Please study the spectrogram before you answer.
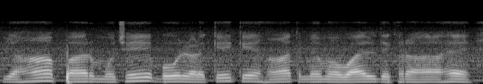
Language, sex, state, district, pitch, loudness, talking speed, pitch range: Hindi, male, Madhya Pradesh, Katni, 125 Hz, -20 LUFS, 150 wpm, 120-140 Hz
